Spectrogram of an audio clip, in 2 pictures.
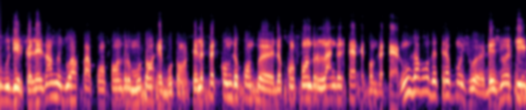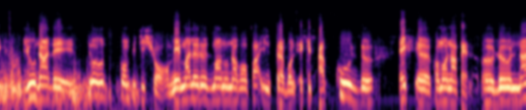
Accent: Diadar, Thiès, Senegal; now in Dakar, Senegal; je suis à Dakar, je vous salue, mais plus je viens de la région de Thiès, plus particulièrement au village qui appartient à la commune de Diadar.

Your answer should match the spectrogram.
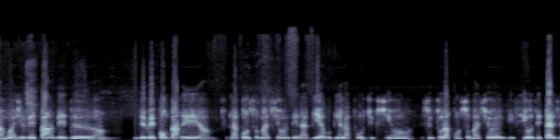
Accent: DR Congo; now in United States; surtout du pays là où je viens, de Congo, République démocratique

